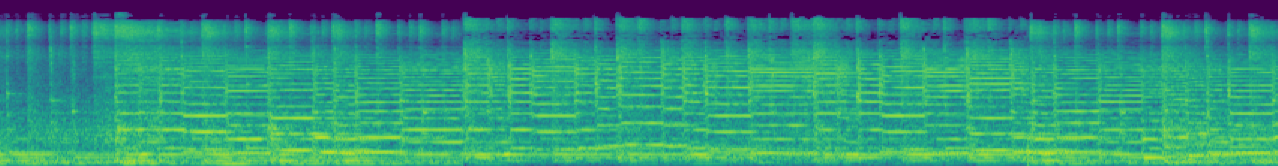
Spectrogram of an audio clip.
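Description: Instrumental video game music led by guitar, played back through small desktop speakers and recorded through the air. The playback switches from one speaker to the other partway through and back again.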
